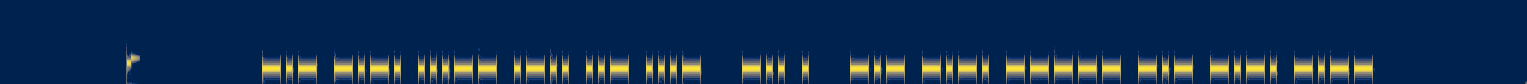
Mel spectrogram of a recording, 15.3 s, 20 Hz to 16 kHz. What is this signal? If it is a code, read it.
Morse code, heard as a keyed tone, about 20 wpm, 700 Hz. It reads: KC3LUV DE KC0KCY
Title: USA Callsign DE Callsign 20wpm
